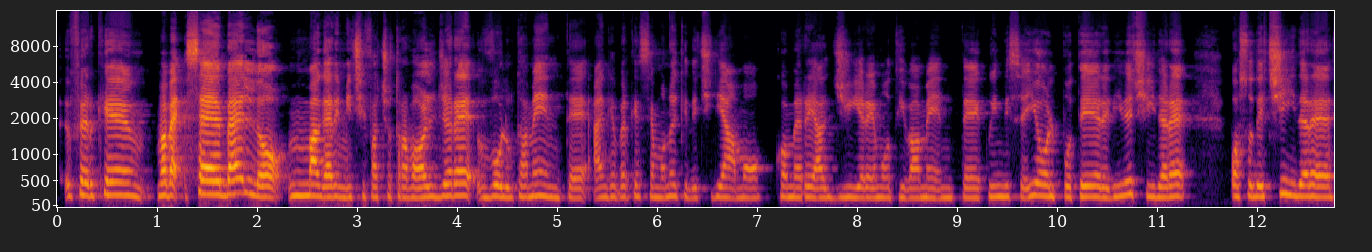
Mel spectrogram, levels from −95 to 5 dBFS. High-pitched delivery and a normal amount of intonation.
No: high, 200 Hz; narrow, 2.1 semitones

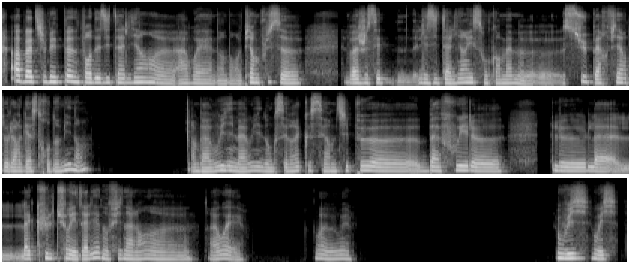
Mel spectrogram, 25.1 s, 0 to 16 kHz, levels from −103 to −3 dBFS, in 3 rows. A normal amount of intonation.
Yes: average, 3.3 semitones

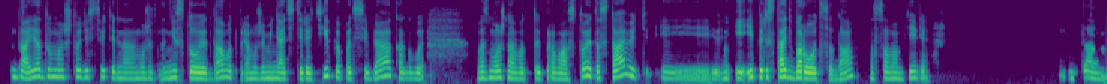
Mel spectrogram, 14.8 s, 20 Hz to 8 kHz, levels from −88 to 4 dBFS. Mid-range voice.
Yes: medium, 170 Hz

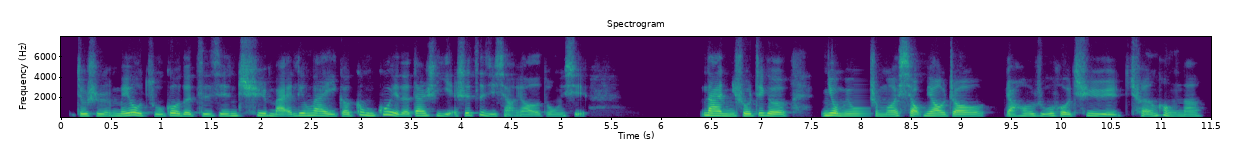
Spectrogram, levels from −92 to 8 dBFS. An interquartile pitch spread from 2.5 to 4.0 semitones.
Yes: average, 3.7 semitones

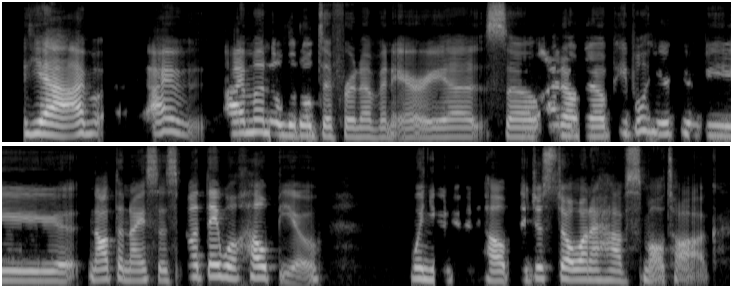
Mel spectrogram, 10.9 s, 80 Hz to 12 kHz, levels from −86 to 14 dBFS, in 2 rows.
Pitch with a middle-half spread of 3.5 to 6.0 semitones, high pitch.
Yes: average, 3.9 semitones; high, 200 Hz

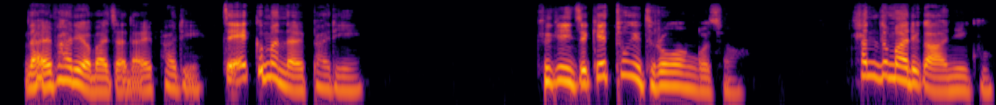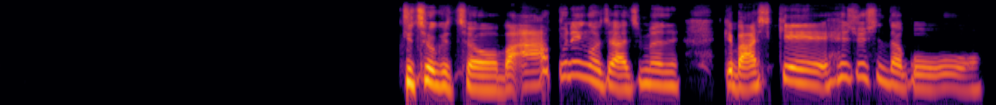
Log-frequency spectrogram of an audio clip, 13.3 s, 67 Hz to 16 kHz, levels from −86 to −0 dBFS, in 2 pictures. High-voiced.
Yes: high, 195 Hz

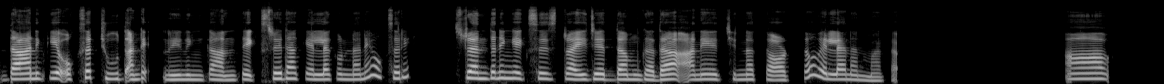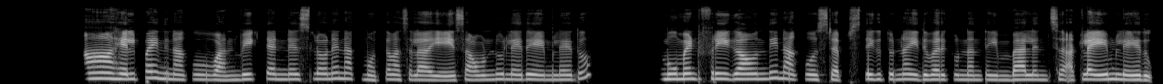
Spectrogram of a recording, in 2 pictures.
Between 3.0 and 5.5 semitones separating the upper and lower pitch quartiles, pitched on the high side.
No: narrow, 2.5 semitones; high, 235 Hz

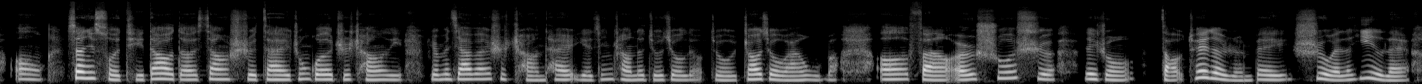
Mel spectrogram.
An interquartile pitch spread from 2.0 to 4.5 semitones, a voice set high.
Yes: narrow, 2.4 semitones; high, 225 Hz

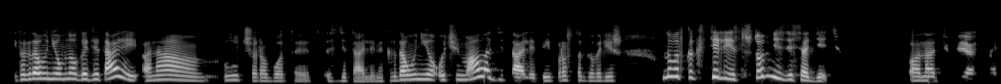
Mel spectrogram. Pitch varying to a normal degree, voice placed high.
No: wide, 6.4 semitones; high, 210 Hz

